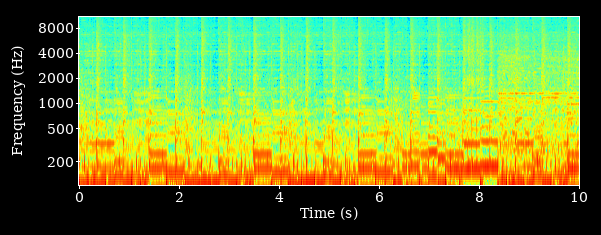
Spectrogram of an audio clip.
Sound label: bgm battle arctic ocean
